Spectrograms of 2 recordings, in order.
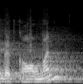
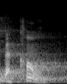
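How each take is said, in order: First: The final syllable is said with a full vowel. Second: The final syllable is reduced with no clear vowel. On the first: The speaker calls it wrong. "Don't say bekommen" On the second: The speaker calls it right. "just bekommen"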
